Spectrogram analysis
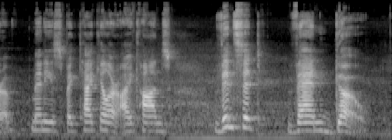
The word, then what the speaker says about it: van Gogh: icons vincent van gogh now again these people say you're pronouncing it wrong it should be van gaac or if you really want to sound dutch say then but nobody says that we are fine with vincent van gogh and i think that's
